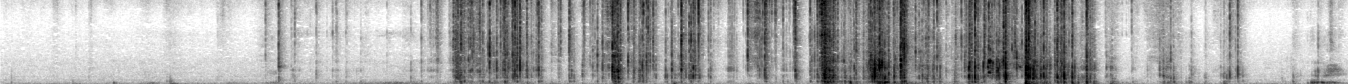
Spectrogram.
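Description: Foil wrapper of a Yu-Gi-Oh! booster pack crinkling and tearing open: a dense crackle that starts about four seconds in, lasts about seven seconds and then dies away.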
